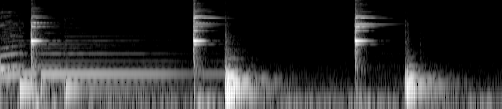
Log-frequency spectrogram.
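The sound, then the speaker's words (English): A steel-driving hammer strikes steel on the Virginia road in heavy, ringing clangs, roughly in pairs every couple of seconds, each bright metallic hit leaving a lingering tone, with no voices. “On the Virginia road, I became married to the steel-driving hammer.”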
